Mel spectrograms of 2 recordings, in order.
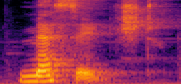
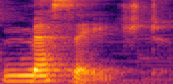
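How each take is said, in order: First: The last syllable sounds like 'idge'. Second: The last syllable sounds like 'age'. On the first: The speaker calls it right. "The A sound changes to an I sound" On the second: The speaker calls it wrong. "this word is not pronounced messaged"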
